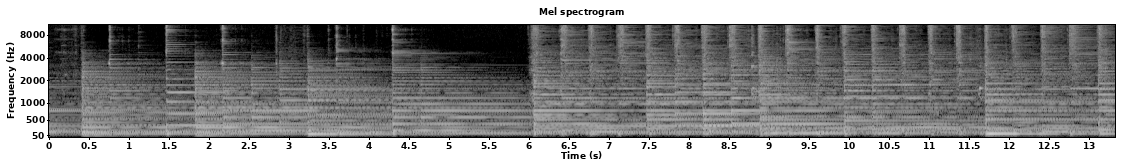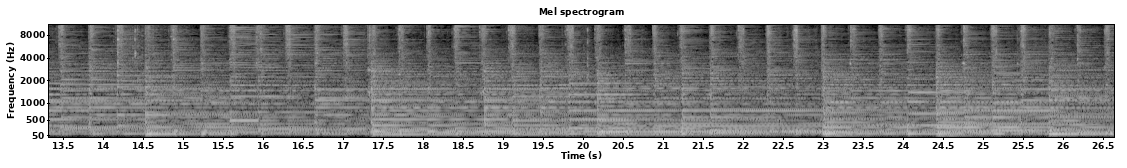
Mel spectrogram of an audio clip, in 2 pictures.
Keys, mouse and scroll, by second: 0.1 click, 1.3 End, 2.1 Return, 2.5 ctrl+v, 2.7 ctrl+v, 3.9 ctrl+space, 4.0 ctrl+space, 4.9-13.2 drag, 13.2 scroll down 1, 13.7-14.0 scroll up 1, 14.0 click, 15.2-15.7 scroll up 1, 15.7 click, 17.1 click, 18.6 click, 18.8 ctrl+a, 19.3 KP_1, 20.8 scroll down 1, 21.0 click, 22.6 shift+click, 23.7 click, 24.5 scroll up 1, 25.6-26.6 drag.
